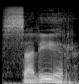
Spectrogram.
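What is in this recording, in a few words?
Spanish, to leave go out, male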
